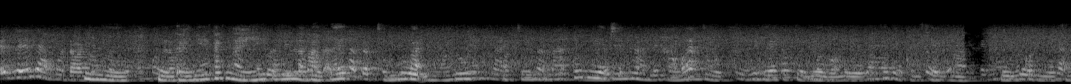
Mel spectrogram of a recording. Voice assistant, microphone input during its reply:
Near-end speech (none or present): present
